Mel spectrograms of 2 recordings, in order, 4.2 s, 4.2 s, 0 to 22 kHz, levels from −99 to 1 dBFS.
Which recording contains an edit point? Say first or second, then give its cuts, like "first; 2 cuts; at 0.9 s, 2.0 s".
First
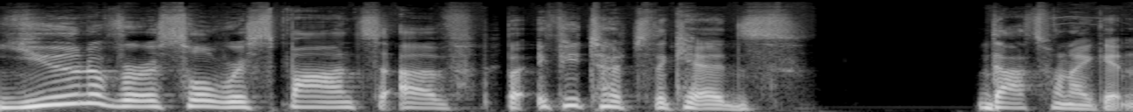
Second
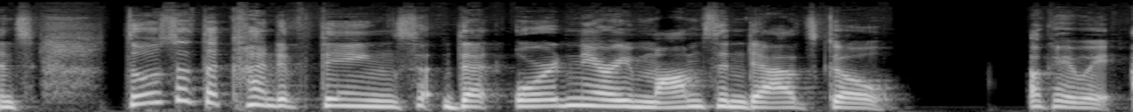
first; 1 cut; at 1.7 s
